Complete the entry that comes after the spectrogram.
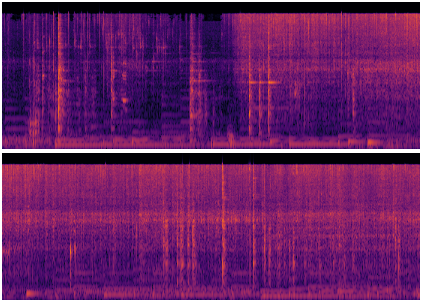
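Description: Corned beef frying in oil in a pan on a portable gas stove. A few clicks and taps in the first seconds, then about four and a half seconds in a loud sizzle starts and keeps on, with the spoon and spatula clicking against the pan as the meat is spooned in and stirred.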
